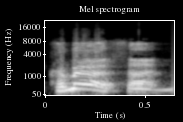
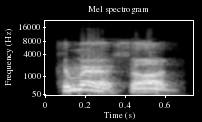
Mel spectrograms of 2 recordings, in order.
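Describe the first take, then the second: First: A lower, deeper coach voice. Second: Deep voice. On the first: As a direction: summon him gravely. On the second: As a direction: call him over like a stern old coach. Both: Retold or imitated. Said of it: "man, deep voice".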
